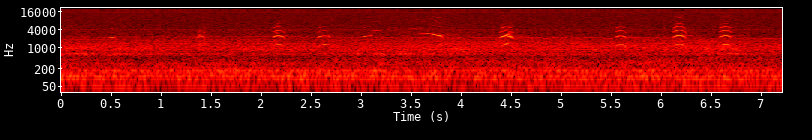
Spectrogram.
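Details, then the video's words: Common redshank (Tringa totanus) at the Afsluitdijk, Holland, on 16 January 2012: short, sharp, high piping notes, about nine in seven seconds, irregularly spaced and sometimes in quick pairs, over a steady background hiss. "common redshank"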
